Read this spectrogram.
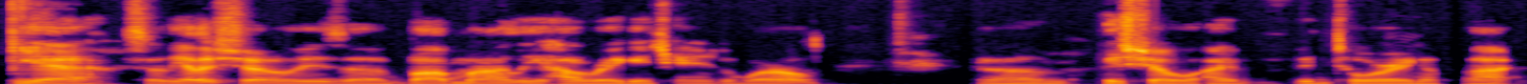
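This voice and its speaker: Man, very low voice, close dry sound, halting phrasing, casual interview guest from Canada. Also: flat delivery, no echo. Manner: halting, thinking aloud in short phrases. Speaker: guest, singer-songwriter and theater performer.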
